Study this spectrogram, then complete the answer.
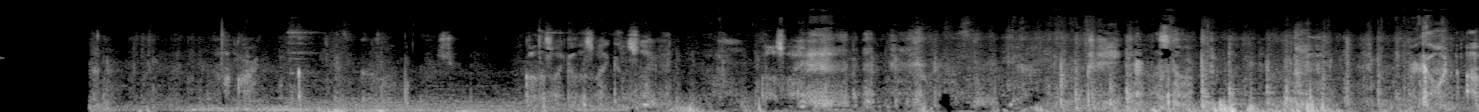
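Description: Footsteps walk on a tiled floor.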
